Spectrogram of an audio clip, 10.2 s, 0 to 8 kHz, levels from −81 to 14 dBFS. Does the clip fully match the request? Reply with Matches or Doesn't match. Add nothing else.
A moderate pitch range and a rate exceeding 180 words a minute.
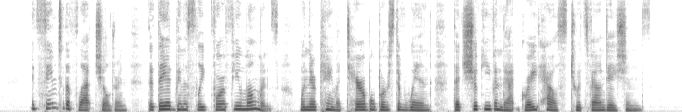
Matches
